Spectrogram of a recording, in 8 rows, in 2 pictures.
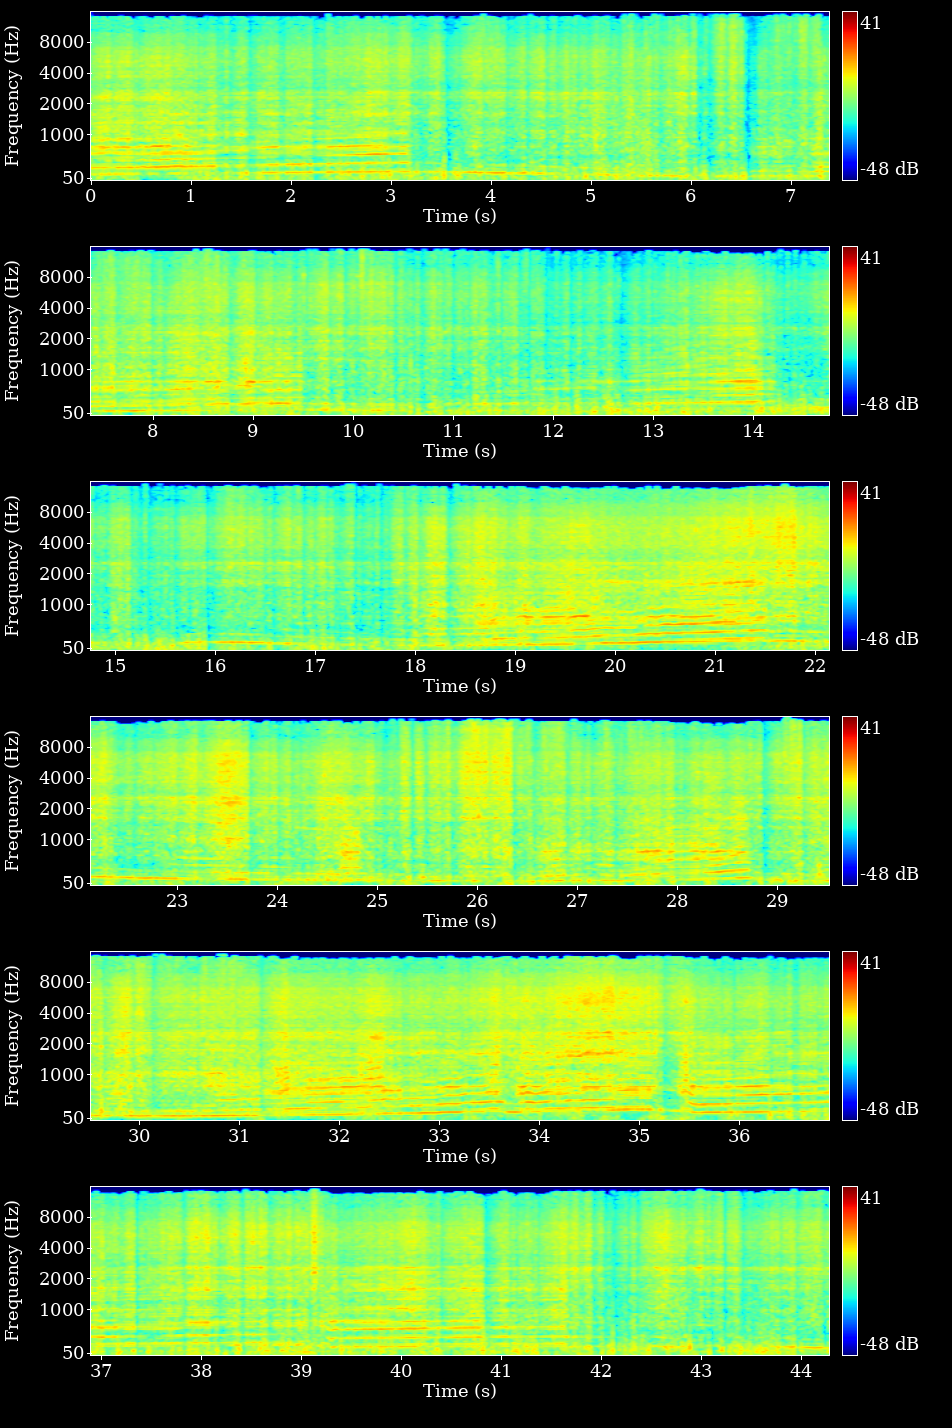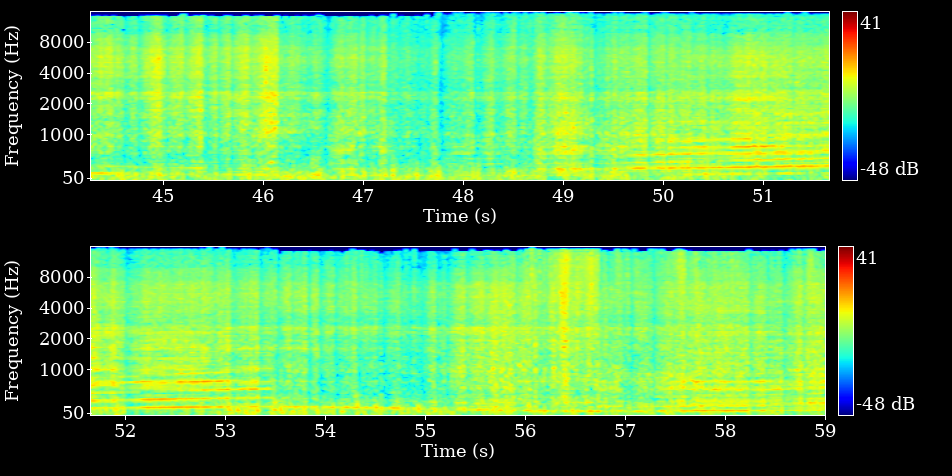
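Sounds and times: race car engine accelerating: 0:00.0 - 0:59.0
wind rushing over microphone: 0:00.0 - 0:59.0.

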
